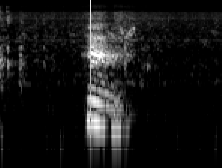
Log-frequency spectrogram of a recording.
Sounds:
Sigh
